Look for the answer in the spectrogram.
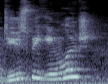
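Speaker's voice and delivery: high, rising exasperated question; pointed questioning. Retold or imitated. Driver questions silent car owner, exasperated rising question. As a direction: press for any answer at all.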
